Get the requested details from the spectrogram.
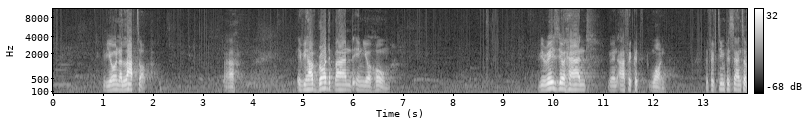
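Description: A man speaks through a microphone in a large hall, pausing between phrases.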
